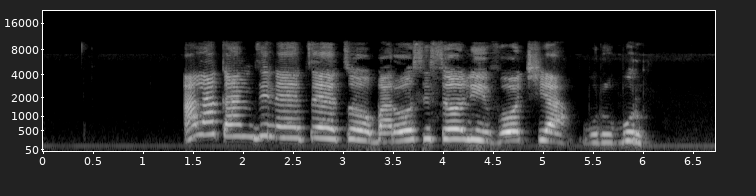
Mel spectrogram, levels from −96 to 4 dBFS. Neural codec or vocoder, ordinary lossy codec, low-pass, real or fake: none; Opus, 32 kbps; 9.9 kHz; real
